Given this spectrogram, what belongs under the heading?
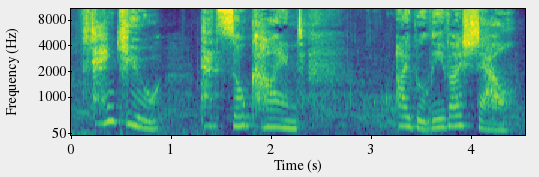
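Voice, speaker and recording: A woman's voice: fairly high pitch, sing-song, very slow, faint music behind, heavily acted. An actress playing a polite, genteel young woman in a video game, with prim manners. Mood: polite, curious.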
